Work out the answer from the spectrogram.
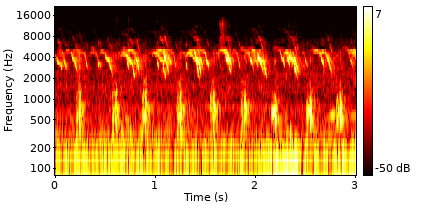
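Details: Chicks with their mother hen peep constantly in high, sweet, arching notes, over a soft, low clucking repeated about three times a second.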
